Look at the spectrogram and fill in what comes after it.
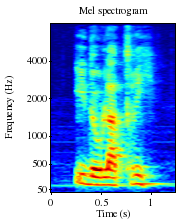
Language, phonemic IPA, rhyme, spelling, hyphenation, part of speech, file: Dutch, /ˌi.doː.laːˈtri/, -i, idolatrie, ido‧la‧trie, noun, Nl-idolatrie.ogg
- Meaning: 1. idolatry (worship of idols) 2. idolatry (adulation of people)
